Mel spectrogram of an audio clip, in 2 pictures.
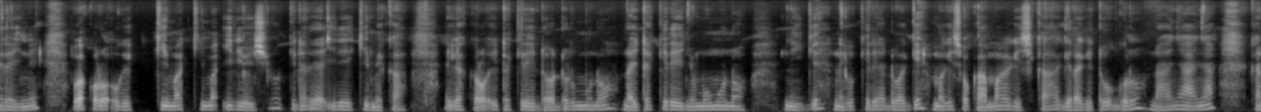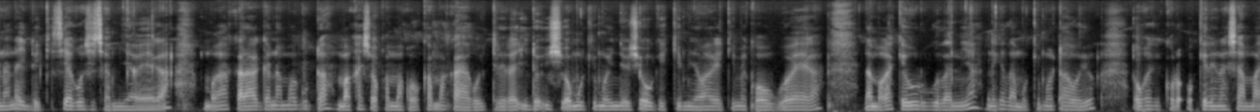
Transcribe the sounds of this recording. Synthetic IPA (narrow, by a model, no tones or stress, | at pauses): ɾainewa̰kɔɾoʔoɣe | kimakima̰ʔiɾiɔiʃiɔkinaɾea̰ʔiɾeːkimekaḭɣakaɾɔ̰ʔitakeɾeːdɔdɔɾumonɔnaitakeɾeɲomomonɔniːɡeneɣokeɾeadoaɡemaɣeʃɔkamaɣaɣeʃi̥kaɾaɡeɾaɣetoːɡo̰ɾonaːɲaɲakananaindɔikeʃiaɣoʃ̬iʃamiawɛ̰ɣa̰ma̰ɣakaɾaɡanamaɣutamakaʃɔkamaɣɔkamakajaɣoiteɾeɾa̰ʔḭdɔ̰ʔiʃjɔ̰mokimɔineoʃjɔ̰ɣokekimiɾawaɣekimekɔɣwɔwɛɣanamaɣakeuɾuɣuðanianeɣeðamokimɔtaojoo̰ɣaɣekoɾʔokeɾenaʃama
